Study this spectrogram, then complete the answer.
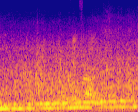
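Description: Race car engine at full throttle in a sim racing game at Kyalami endurance race, a steady droning whine with rising tonal pitch sweeps, continuous and loud, filling the whole moment.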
